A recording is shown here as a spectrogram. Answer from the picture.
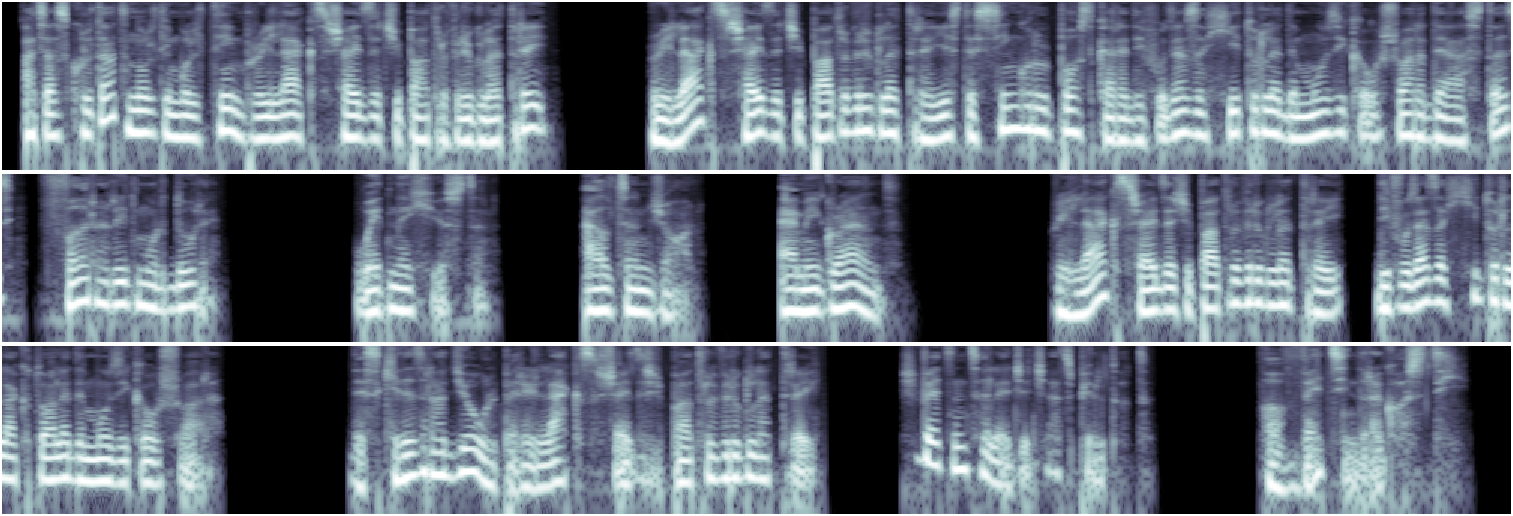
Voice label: Romanian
